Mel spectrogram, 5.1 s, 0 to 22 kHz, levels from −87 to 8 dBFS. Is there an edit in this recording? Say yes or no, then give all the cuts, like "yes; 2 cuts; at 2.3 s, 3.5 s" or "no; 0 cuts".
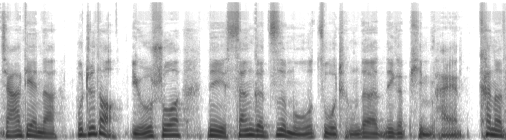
yes; 1 cut; at 1.2 s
